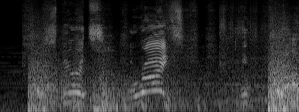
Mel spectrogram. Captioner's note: thunder claps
